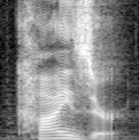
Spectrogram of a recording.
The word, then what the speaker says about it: Caesar: languages are pronounced today in Latin the letter c was pronounced hard almost like a k thus the great Roman leader Caesar would have actually been pronounced more like Kaiser moreover J's were pronounced as wise so to pronounce his name the way he would have said it he wouldn't have called him Julius Caesar you would have called him Julius Kaiser after Caesar died future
